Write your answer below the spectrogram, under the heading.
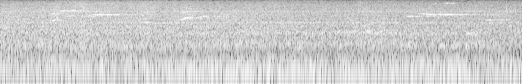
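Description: Steady low outdoor rumble, with a few faint, short high chirps over it.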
